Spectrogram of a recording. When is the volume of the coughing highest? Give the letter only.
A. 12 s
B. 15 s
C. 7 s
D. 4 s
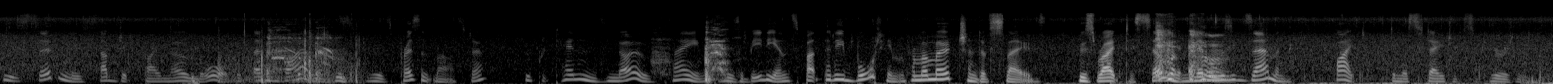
A.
